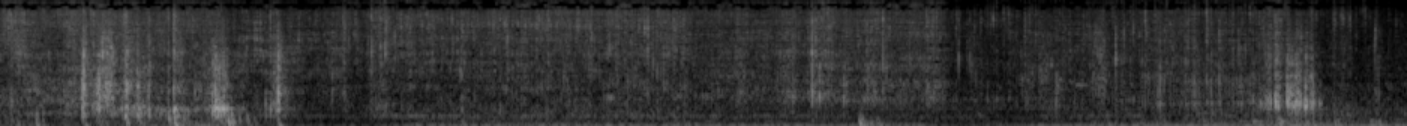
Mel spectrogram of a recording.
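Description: Steady stream of water running from a pipe and splashing onto a mass of black soldier fly larvae in a plastic mesh colander as they are rinsed, with a few short, louder splashes in the first couple of seconds and another near the end.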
